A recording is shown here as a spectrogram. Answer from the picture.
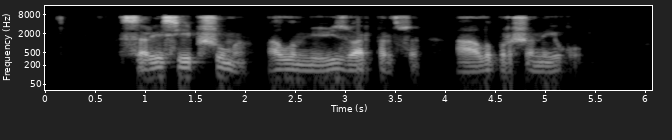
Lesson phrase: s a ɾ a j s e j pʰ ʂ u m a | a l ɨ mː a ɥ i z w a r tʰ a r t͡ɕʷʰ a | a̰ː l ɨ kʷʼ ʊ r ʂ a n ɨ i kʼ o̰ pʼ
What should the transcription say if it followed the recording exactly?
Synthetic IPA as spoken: s a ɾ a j s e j pʰ ʂ u m a | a l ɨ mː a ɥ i z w a r pʰ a r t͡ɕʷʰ a | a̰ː l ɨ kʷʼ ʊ r ʂ a n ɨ i qʼ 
